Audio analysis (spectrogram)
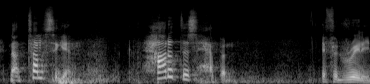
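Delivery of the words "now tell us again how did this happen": much higher, sneering question; a falsetto jeer of disbelief; mocking Pharisees. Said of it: "here they are saying to him".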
